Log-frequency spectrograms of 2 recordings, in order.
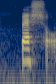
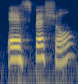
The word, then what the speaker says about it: special: so for Spanish speak these words that begin SP can be very difficult because they don't start with E so it's special working on that is uh is tricky special no e special no e not a special but special special okay um I invite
